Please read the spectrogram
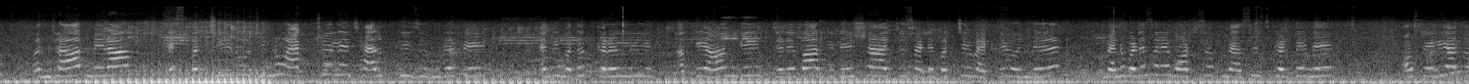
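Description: A woman talking over a low vehicle engine running nearby; the engine is loudest in the first three seconds, drops off sharply, then carries on more quietly under the voice.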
